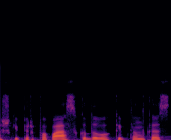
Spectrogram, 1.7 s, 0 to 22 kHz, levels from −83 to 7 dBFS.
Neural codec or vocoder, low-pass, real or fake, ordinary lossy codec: none; 7.2 kHz; real; Opus, 24 kbps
